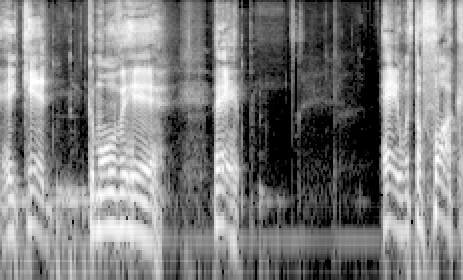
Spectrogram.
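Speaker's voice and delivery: put-on Boston accent. Imitating older Boston locals calling a kid over: put-on Boston accent. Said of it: "walk around and be like".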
